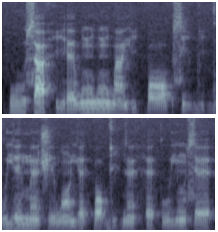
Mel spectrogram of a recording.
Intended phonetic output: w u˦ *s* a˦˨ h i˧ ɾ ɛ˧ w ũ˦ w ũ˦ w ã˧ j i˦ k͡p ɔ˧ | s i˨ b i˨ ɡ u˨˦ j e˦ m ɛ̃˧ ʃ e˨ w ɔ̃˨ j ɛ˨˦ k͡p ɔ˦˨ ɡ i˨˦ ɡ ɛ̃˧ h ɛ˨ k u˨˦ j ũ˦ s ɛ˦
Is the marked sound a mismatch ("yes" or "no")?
no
